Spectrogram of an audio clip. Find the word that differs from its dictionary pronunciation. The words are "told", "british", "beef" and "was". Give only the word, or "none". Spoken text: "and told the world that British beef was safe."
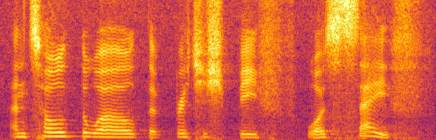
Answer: none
